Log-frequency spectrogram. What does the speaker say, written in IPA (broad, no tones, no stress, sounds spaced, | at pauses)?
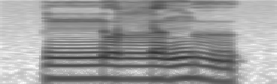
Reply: nː ʊ lː ə ŋ ɯ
